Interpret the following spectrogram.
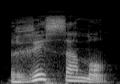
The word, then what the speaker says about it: récemment: So as I told you, even if you write it E-M-M-E-N-T, phonetically it goes like amant, patiemment. All right. Récent, same rule, récemment, récemment, récemment.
